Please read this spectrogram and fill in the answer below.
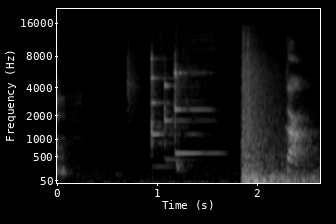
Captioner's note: phone dinging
